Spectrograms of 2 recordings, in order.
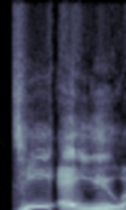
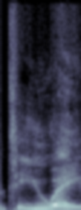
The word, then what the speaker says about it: tau: buildup of Tau protein t-a-u I may be pronouncing that wrong but it ain't too a tua but it's t-a-u Tau protein there is a protein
